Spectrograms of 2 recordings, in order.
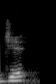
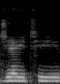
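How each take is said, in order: First: It is said as one short word. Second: It is said as two separate letters. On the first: The speaker calls it wrong. "it goes Jit" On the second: The speaker calls it right. "you put J T for a kid a guy's name"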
